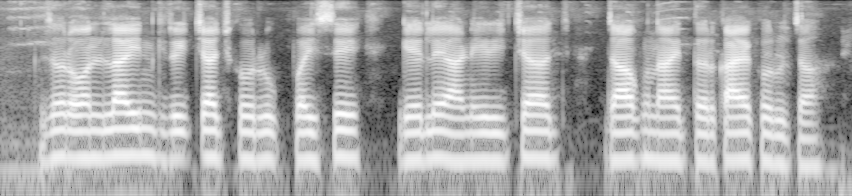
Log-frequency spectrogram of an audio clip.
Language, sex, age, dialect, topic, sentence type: Marathi, male, 18-24, Southern Konkan, banking, question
